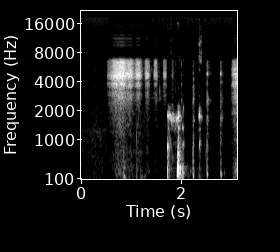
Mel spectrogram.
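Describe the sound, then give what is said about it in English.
A person huffs and puffs, mimicking heavy breathing: a long hissing exhale followed by a string of short, voiced gasps and puffs, some wheezy and uneven. “Let's run at each other and touch, and then let's get huffing and puffing and breathing real heavy on each other and maybe cough a little bit and sneeze in each other's mouths.”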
